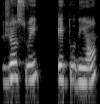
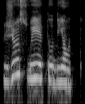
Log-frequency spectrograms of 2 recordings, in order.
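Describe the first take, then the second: First: "étudiant" ending on an open nasal vowel, silent t; masculine ending. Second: "étudiante" with its final consonant sounded; feminine ending. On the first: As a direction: slowly, let "étudiant" end without a consonant. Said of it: "if the noun is masculine". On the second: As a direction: slowly, close "étudiante" on an audible n-t. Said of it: "If the noun is feminine". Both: Shown as a demonstration.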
